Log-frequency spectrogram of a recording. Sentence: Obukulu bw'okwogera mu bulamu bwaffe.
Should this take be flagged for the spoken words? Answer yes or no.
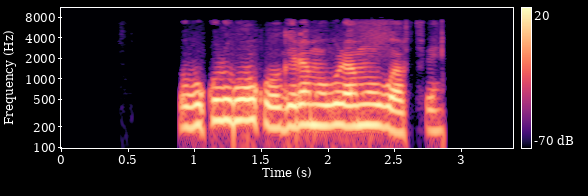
no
